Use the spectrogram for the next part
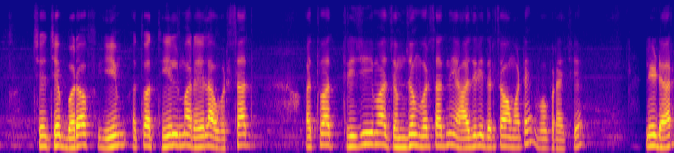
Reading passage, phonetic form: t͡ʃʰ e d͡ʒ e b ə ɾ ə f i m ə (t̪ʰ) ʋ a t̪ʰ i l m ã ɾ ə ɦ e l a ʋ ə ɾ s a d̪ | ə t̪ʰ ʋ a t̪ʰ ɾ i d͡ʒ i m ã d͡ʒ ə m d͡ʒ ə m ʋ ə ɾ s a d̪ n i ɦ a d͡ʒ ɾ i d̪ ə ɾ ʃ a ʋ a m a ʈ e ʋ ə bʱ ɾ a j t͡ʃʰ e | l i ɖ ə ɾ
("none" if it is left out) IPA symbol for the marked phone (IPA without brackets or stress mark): t̪ʰ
